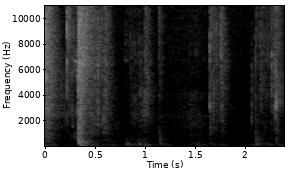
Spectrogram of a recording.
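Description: Handling of a beaded necklace in a thin clear plastic bag: a sharp clack about a third of a second in as it is set down on the table, then a few lighter clicks and rustles.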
